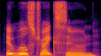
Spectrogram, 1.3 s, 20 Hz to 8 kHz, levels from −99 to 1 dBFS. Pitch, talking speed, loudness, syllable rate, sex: 175 Hz, 190 wpm, -17 LUFS, 4.5 syllables/s, female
